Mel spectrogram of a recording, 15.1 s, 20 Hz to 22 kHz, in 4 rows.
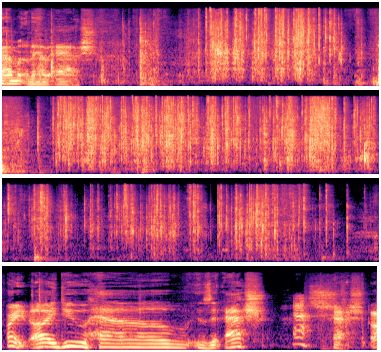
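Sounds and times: foil pouch crinkling: 0:01.2 - 0:11.2.

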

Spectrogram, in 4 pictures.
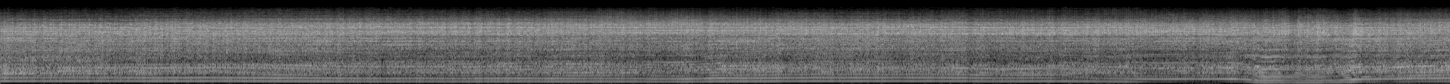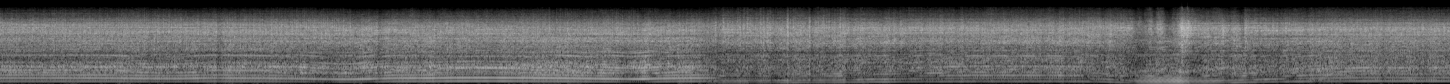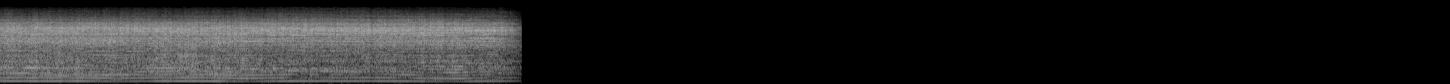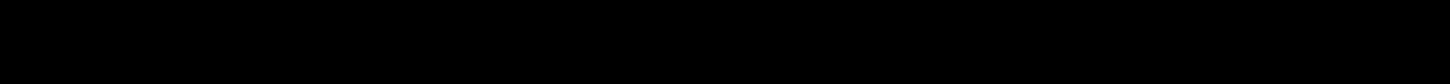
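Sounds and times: cut-off saw cutting concrete: 0:00.0 - 0:34.2.

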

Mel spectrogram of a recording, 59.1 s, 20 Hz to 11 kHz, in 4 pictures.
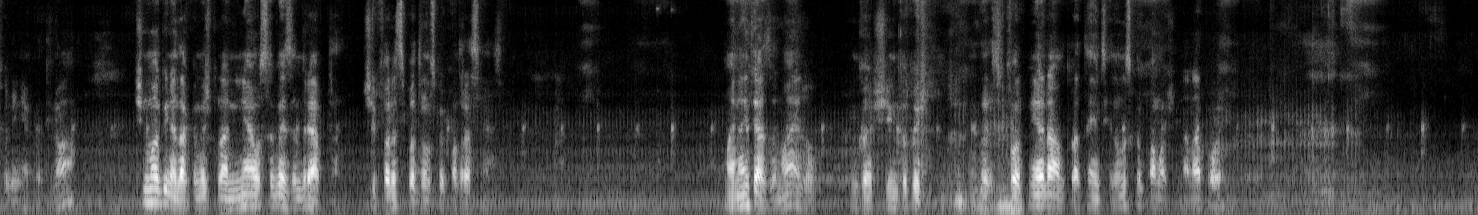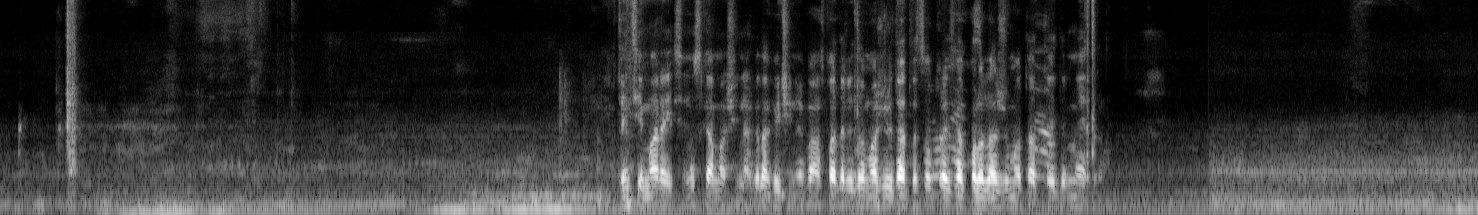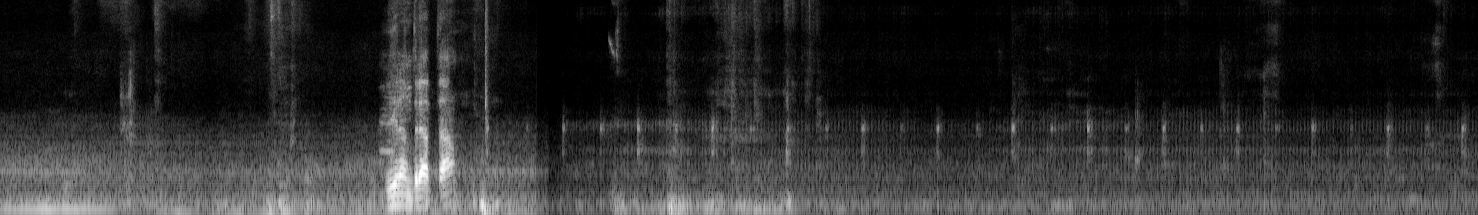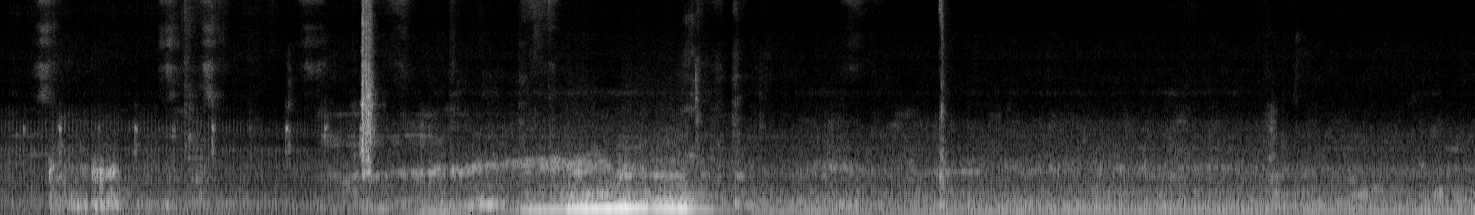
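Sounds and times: car engine revving: 0:00.0 - 0:59.0
turn signal ticking: 0:00.0 - 0:59.0.

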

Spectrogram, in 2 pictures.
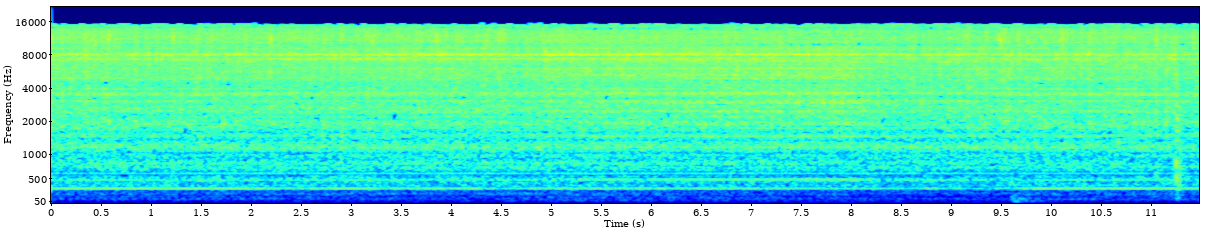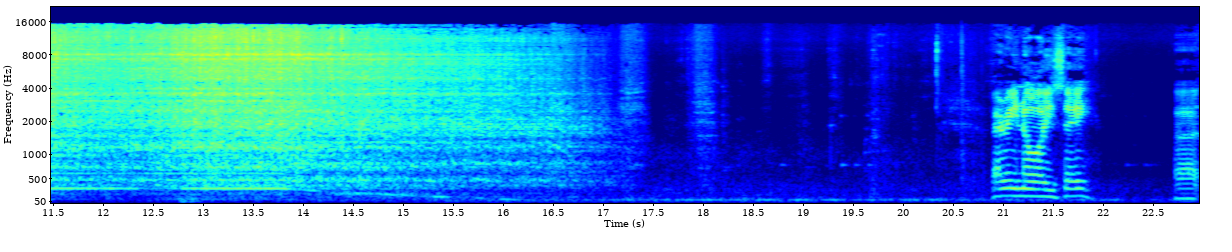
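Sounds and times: drill motor winding down: 0:00.0 - 0:17.2
pillar drill boring wood: 0:00.0 - 0:17.4.

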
